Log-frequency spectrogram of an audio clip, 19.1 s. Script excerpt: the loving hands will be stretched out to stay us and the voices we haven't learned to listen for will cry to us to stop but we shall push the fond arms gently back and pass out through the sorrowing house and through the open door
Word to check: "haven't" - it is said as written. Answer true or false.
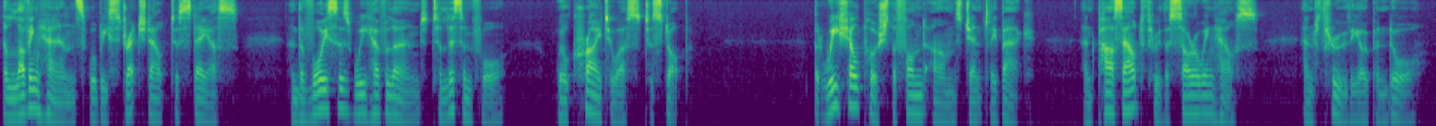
false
